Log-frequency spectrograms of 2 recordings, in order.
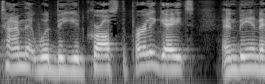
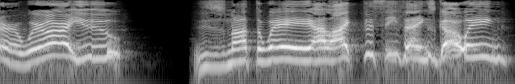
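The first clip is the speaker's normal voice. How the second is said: exasperated preaching shout; 8 semitones higher, 6 dB louder, slower than usual. Real, not acted. Complaining to God, preaching.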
